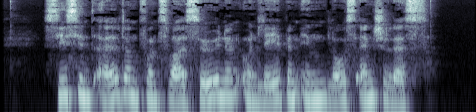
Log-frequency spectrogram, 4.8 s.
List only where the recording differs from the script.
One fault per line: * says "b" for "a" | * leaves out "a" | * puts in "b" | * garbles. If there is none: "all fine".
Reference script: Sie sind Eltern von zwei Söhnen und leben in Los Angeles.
all fine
